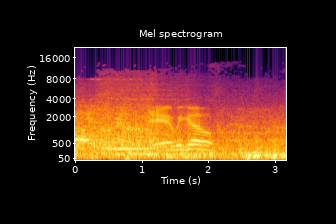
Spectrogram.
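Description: Wheels squeal against a curving rail.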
